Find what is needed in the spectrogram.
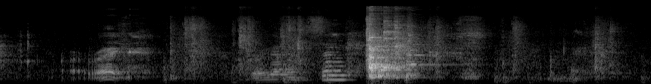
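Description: A table knife scrapes and clinks against a glass Pyrex baking dish as it is drawn through the pudding cake to finish the cuts. The loudest scrape is brief and comes a little past the middle. Short murmured voice sounds come in between.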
